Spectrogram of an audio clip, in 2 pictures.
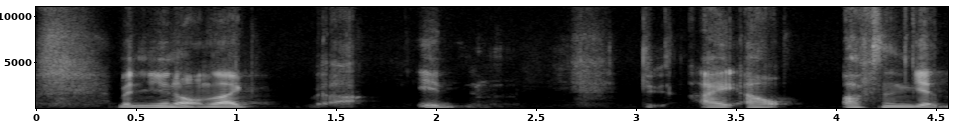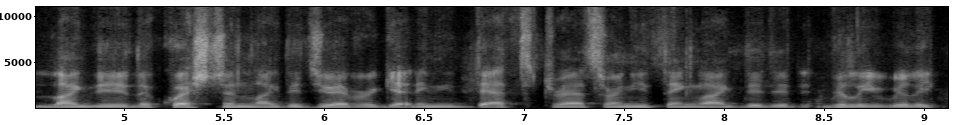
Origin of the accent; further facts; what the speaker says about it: Sorel, Quebec, Canada; Well, I come from Sorel, which is like a small town, like about an hour from Montreal, where there's basically no immigration at all.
